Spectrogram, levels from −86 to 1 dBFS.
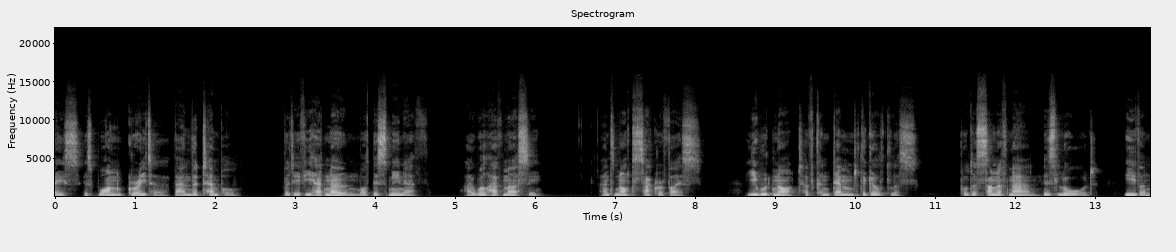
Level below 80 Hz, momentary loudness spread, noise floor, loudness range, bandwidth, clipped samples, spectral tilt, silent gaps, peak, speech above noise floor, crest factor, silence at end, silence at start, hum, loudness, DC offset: -50 dBFS; 14 LU; -79 dBFS; 2 LU; 14.5 kHz; under 0.1%; -4.5 dB/octave; none; -6 dBFS; 51 dB; 22 dB; 0 s; 0 s; none; -28 LUFS; under 0.1%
